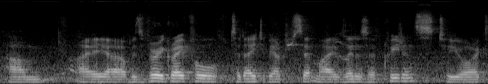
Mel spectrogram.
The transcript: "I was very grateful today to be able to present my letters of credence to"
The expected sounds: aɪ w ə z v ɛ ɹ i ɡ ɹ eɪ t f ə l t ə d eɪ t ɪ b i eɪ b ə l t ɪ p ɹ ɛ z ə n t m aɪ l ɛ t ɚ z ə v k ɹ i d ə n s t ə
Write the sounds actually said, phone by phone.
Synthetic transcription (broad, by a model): aɪ w ə z v ɛ ɹ i ɡ ɹ eɪ t f ə l t ə d eɪ t ɪ b i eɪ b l t ɪ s ɛ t m aɪ l ɛ t ɚ z ə v k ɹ i d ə n s t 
